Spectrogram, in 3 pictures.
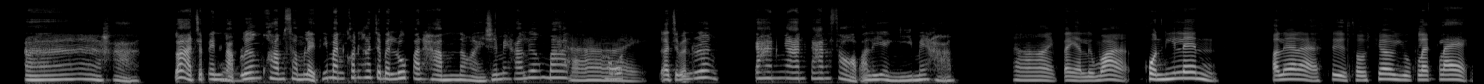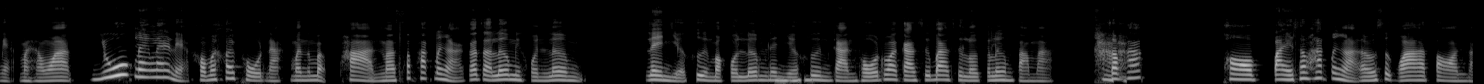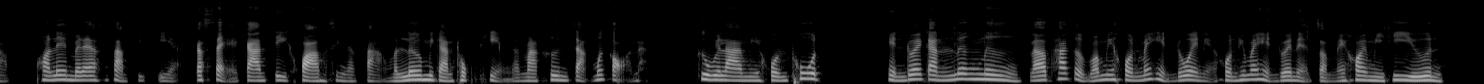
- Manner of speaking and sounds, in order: other background noise; stressed: "ยุค"; tapping
- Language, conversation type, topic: Thai, podcast, สังคมออนไลน์เปลี่ยนความหมายของความสำเร็จอย่างไรบ้าง?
